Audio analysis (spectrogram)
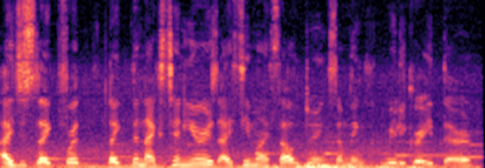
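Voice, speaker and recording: A young woman in her late teens answers interview questions with an earnest, casual delivery. She fills her sentences with "like" and restarts them often, and her pitch sits in an ordinary middle range. Music plays clearly behind her voice. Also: little pitch movement, normal speed, low-quality recording. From Afghanistan. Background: background music.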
